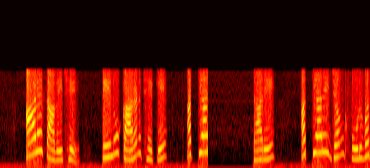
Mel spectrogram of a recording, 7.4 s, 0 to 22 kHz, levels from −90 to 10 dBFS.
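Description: G.726 ADPCM coding runs through the whole clip: the speech has been squeezed into a few bits per sample of difference from an adaptive prediction. The harsh, rasping hiss that swells and fades with the speech level points to the lowest rate, around 16 kbit/s, or just 2 bits a sample, where the quantisation noise is at its coarsest. The damage is heavy, and nothing above 3.9 kHz survives, leaving a narrow telephone-band sound.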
